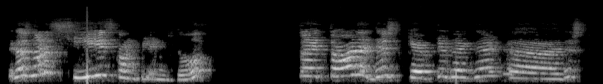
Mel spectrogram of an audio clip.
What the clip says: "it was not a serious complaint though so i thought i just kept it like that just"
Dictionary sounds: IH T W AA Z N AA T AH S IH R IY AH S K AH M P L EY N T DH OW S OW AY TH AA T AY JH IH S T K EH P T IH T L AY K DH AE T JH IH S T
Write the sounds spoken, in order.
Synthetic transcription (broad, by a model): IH T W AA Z N AA T AH S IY R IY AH S K AH M P L EY N T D OW S OW AY T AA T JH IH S K EH P T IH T L AY K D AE T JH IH S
